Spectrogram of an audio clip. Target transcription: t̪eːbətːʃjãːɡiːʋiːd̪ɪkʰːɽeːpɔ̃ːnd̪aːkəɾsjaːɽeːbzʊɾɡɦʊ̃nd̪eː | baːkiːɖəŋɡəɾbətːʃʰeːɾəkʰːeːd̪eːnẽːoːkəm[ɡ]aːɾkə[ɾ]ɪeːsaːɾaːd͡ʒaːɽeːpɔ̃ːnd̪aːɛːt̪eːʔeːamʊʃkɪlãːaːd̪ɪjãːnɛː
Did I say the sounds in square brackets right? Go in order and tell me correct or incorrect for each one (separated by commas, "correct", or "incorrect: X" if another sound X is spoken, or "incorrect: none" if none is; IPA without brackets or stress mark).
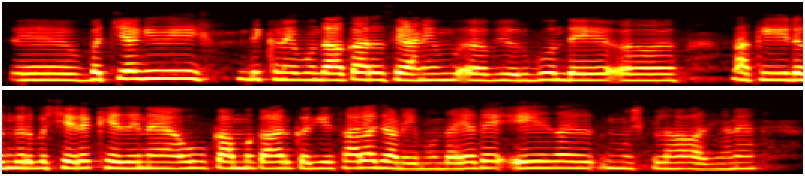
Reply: incorrect: k, correct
